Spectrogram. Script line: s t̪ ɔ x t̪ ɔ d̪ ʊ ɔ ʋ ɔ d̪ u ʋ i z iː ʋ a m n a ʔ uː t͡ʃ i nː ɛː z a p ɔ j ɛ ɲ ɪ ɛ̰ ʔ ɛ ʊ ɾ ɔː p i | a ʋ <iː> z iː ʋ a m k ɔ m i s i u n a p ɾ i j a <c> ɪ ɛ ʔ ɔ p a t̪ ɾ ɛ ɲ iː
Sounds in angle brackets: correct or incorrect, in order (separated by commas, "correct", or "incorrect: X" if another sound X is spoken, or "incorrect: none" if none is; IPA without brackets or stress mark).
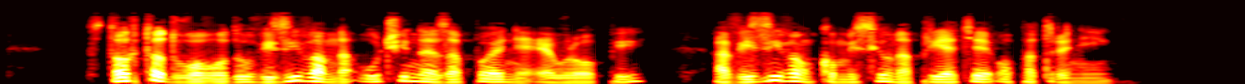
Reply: incorrect: i, correct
